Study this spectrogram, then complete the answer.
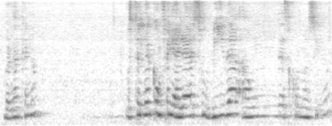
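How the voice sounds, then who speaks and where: A woman's voice: on the high side, moderate pace, mellow. A woman preaching a sermon to her congregation, retelling Bible stories and often checking in with her listeners as she goes. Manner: addresses congregation as brothers and sisters. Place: church. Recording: echoey church hall, mic at a distance.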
